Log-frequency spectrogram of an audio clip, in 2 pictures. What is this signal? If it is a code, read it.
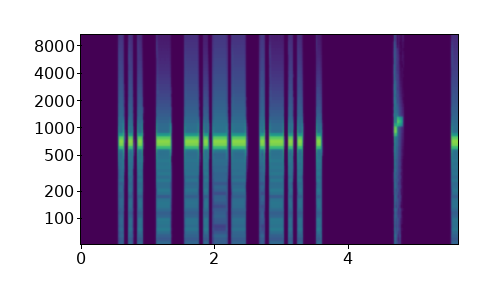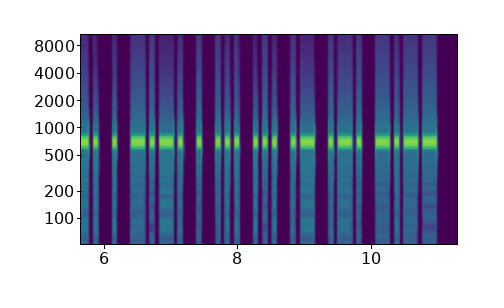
Morse code, heard as a keyed tone, about 17 wpm, 700 Hz. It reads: STYLE NECESSARY
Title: Sentences from Top 800 Words - New Word Drill - 17wpm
